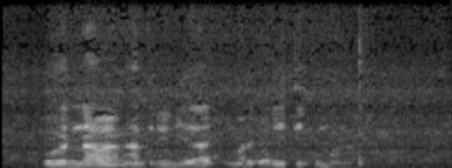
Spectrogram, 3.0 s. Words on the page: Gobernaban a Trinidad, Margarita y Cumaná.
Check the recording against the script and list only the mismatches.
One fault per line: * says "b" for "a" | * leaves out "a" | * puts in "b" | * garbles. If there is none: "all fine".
all fine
